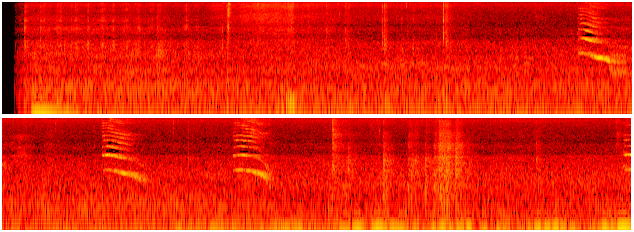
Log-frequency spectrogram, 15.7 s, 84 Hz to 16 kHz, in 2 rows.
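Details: Exotic Shorthair x Ragdoll kittens born 15 August 2022, nursing from their mother indoors; four thin high mews, each a rising-then-falling arc, spaced about two seconds apart midway through, over a low steady room hum.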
